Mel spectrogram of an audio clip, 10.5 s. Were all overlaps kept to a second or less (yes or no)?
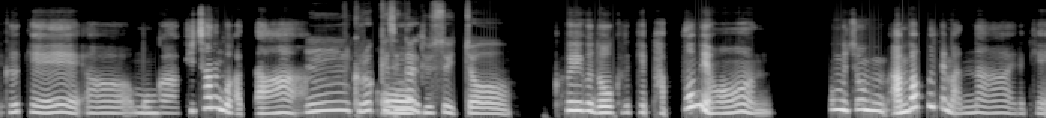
yes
